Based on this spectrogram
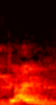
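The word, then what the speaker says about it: climb: এম বি কম সি এল আই এম বি ক্লাইম্ব পি এল ইউ M plum B ই পি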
